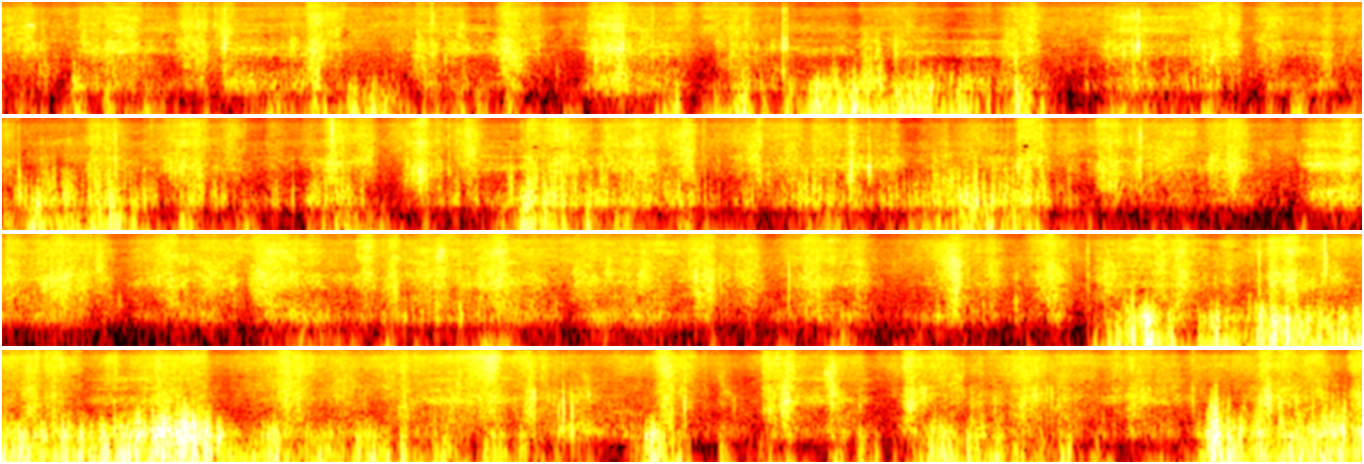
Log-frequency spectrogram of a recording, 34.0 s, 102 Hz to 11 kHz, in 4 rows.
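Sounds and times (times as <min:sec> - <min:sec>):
footsteps on stony ground: 0:00.0 - 0:34.0
wind buffeting microphone: 0:00.4 - 0:03.2, 0:04.2 - 0:06.6, 0:07.5 - 0:15.4, 0:23.8 - 0:34.0.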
